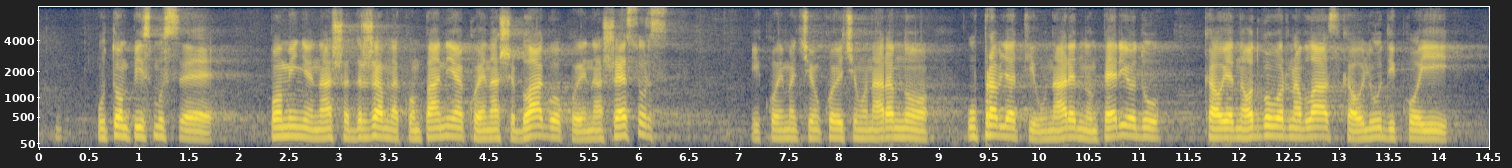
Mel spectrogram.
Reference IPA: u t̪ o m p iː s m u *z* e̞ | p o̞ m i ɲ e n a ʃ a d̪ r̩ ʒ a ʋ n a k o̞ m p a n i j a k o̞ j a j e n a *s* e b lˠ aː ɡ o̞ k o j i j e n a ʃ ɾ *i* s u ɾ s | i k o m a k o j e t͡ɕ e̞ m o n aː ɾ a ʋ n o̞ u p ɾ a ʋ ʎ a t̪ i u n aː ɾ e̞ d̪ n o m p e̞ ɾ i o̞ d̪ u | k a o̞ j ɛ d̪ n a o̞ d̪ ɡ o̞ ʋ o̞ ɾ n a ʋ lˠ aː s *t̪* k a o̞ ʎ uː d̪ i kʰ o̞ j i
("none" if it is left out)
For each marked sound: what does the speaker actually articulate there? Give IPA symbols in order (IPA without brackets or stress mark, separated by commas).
s, ʃ, e, t̪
